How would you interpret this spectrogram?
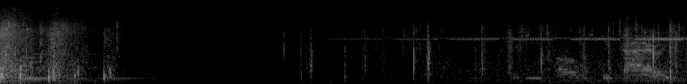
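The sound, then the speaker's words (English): Footsteps walking at a steady pace as people are asked to walk along, a series of soft, distinct thuds. A thin, high-pitched tone hums faintly beneath them, and a brief burst of louder sound comes before the steps begin. “If you would be so good as to walk this way...”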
